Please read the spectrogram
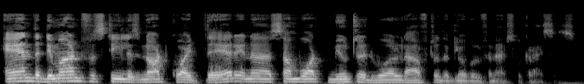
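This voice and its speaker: A middle-aged man giving a measured, unscripted explanation as an expert interview guest. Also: medium pitch, fairly bright tone. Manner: measured, explanatory, uses analogies. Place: studio.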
